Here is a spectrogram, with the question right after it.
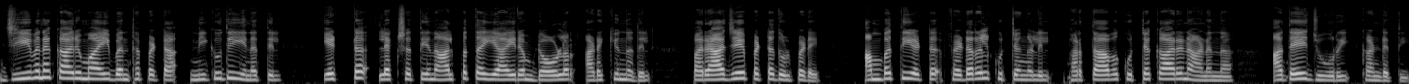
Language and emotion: Malayalam, neutral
